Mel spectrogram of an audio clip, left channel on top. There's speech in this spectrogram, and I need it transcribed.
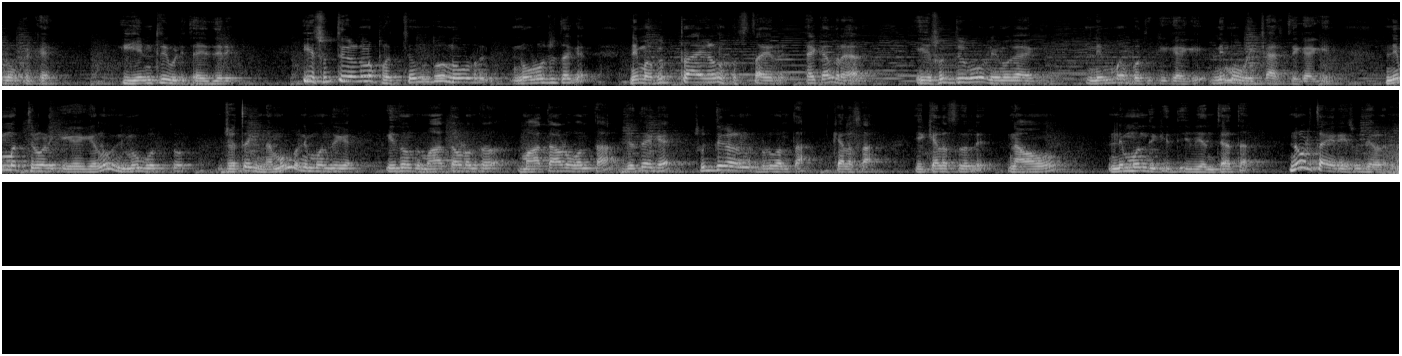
ಲೋಕಕ್ಕೆ ಎಂಟ್ರಿ ಹೊಡಿತಾ ಇದ್ದೀರಿ. ಈ ಸುದ್ದಿಗಳನ್ನು ಪ್ರತಿಯೊಂದು ನೋಡೋ ಜೊತೆಗೆ ನಿಮ್ಮ ಅಭಿಪ್ರಾಯಗಳನ್ನು ಹಚ್ತಾ ಇರಿ. ಯಾಕಂದರೆ ಈ ಸುದ್ದಿಗಳು ನಿಮಗಾಗಿ, ನಿಮ್ಮ ಬದುಕಿಗಾಗಿ, ನಿಮ್ಮ ವೈಚಾರಿಕೆಗಾಗಿ, ನಿಮ್ಮ ತಿಳುವಳಿಕೆಗಾಗಿಯೂ ನಿಮಗೂ ಗೊತ್ತು. ಜೊತೆಗೆ ನಮಗೂ ನಿಮ್ಮೊಂದಿಗೆ ಇದೊಂದು ಮಾತಾಡುವಂಥ ಜೊತೆಗೆ ಸುದ್ದಿಗಳನ್ನು ಬಿಡುವಂಥ ಕೆಲಸ. ಈ ಕೆಲಸದಲ್ಲಿ ನಾವು ನಿಮ್ಮೊಂದಿಗಿದ್ದೀವಿ ಅಂತ ಹೇಳ್ತಾ ನೋಡ್ತಾ ಇರಿ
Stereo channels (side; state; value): right; silent; 58 dB below the other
